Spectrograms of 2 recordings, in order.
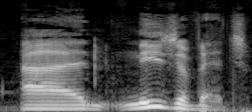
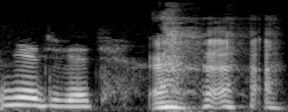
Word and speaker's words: Nieszwiedz: We have Invicta Star uh uh Nijovich, which I'm going to need your help. An uh, how do you say your name properly? It's Nvich.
